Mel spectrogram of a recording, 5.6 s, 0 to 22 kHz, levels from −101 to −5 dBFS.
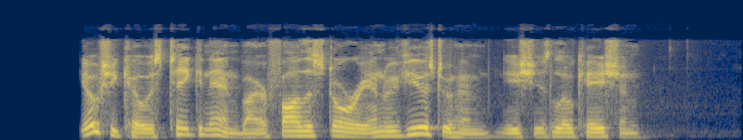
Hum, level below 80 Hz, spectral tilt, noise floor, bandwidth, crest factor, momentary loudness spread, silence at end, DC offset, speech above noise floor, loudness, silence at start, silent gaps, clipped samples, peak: none; -62 dBFS; -3 dB/octave; -62 dBFS; 10.5 kHz; 18 dB; 7 LU; 0.8 s; under 0.1%; 44 dB; -16 LUFS; 0.6 s; none; under 0.1%; 0 dBFS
